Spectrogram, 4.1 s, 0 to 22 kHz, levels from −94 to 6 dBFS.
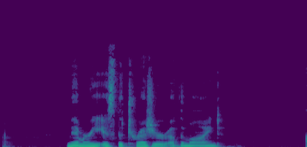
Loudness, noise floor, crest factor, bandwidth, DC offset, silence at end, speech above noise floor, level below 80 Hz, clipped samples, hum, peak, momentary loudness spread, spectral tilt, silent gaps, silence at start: -41 LUFS; under -90 dBFS; 16 dB; 13.5 kHz; under 0.1%; 1.15 s; over 51 dB; -70 dBFS; under 0.1%; none; -28 dBFS; 8 LU; -6 dB/octave; none; 0.05 s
